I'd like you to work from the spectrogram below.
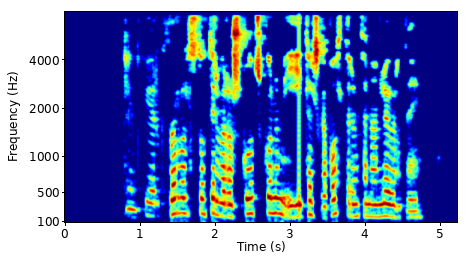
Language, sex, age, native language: Icelandic, female, 40-49, Icelandic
